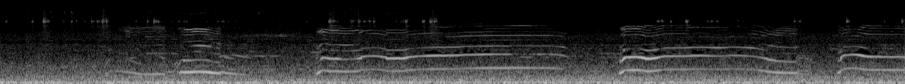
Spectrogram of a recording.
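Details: Domestic dog howling in a series of drawn-out tonal notes, the first low and wavering, later ones higher, rising at the start and gently falling, each lasting one to two and a half seconds, with constant low rumble behind.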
